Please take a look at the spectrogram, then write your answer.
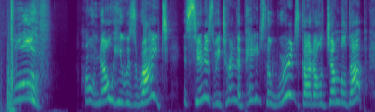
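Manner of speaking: high, loud alarmed "oh no"; surprised. Acted. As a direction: burst out in shock. Book falls apart after page turn.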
